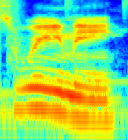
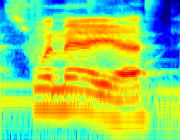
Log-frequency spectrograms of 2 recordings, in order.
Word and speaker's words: Sweeney: name in this state, and that is Sweeney, and not Swinea, as some may have pronounced in the past.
